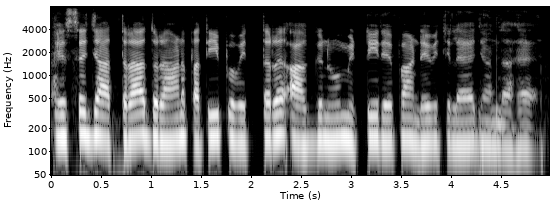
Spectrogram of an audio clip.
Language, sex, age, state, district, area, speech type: Punjabi, male, 18-30, Punjab, Tarn Taran, rural, read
